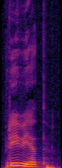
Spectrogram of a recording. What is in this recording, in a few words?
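"privet", Russian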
